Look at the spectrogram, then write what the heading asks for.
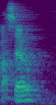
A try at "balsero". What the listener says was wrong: Balsero, there's an L in that. Problems with the L. Balsero. No, bitch, it's Balsero. Balsero.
